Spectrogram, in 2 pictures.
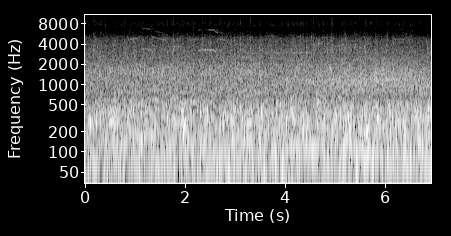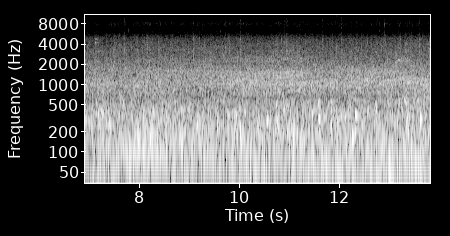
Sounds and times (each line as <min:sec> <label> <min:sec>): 0:00.0 waterspout fountain 0:13.8
0:00.0 bubbly drainage 0:13.8
0:03.7 traffic 0:13.8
